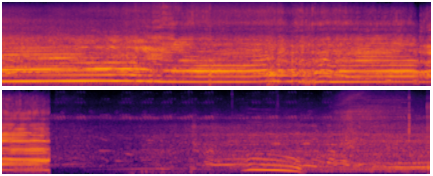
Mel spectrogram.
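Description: Rally car engine held at high, steady revs as the car comes through, then a sudden cut about five seconds in to a much quieter car engine approaching, its revs dropping briefly and building again near the end.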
